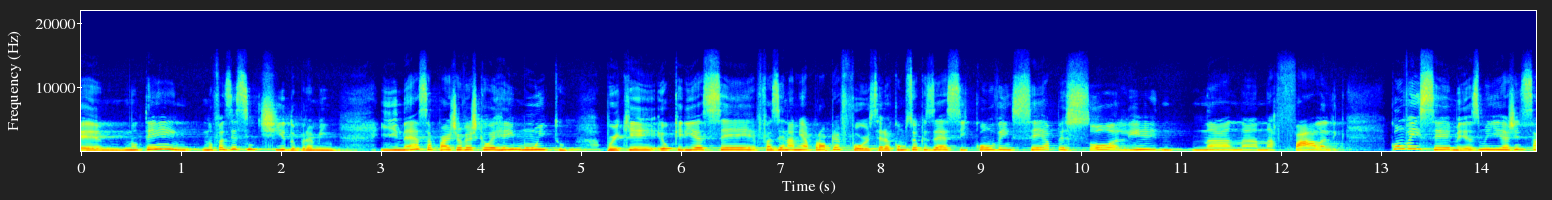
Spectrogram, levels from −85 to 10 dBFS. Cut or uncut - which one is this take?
uncut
